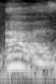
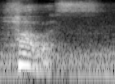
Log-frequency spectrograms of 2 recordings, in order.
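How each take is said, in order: First: The word starts directly with the vowel sound. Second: The word starts with a raspy throat sound. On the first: The speaker calls it wrong. "no dice habas" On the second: The speaker calls it right. "se pronuncia como si tuviera una J al inicio"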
